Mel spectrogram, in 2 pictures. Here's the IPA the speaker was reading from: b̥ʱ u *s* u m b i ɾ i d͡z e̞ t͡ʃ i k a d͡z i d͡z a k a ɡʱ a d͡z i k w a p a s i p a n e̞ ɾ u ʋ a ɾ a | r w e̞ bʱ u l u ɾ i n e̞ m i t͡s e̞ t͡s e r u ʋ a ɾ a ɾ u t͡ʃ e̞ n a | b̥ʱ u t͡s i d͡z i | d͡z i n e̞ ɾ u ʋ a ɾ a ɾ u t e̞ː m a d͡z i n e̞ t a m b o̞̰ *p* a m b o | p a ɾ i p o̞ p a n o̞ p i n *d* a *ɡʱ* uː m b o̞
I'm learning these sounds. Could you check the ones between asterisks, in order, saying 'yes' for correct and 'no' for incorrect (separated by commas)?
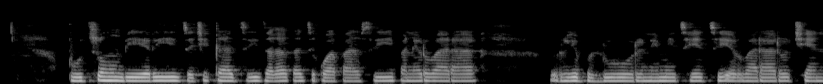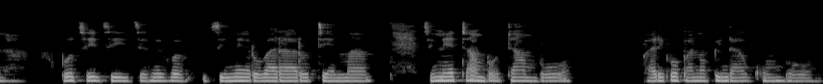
no, no, yes, yes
